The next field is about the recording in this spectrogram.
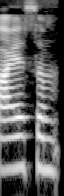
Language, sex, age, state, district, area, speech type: Telugu, female, 30-45, Andhra Pradesh, Nandyal, urban, spontaneous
